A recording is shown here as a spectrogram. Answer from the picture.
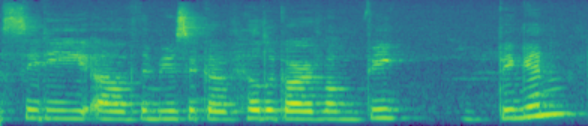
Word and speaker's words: Hildegard von Bingen: I'm listening to Canticles of Ecstasy, a CD of the music of Hildegard von Bingen, I believe is how it's pronounced.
